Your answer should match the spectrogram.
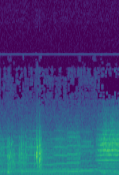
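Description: Background music score with held notes and a couple of sharp percussive strokes, the music changing near the end.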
